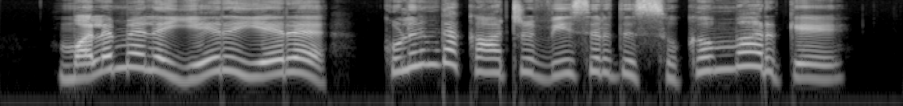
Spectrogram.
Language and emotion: Tamil, happy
